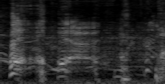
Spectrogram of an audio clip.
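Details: A child coughs in a quick run of four or five short, harsh bursts, some with a voiced edge; a coughing fit.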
